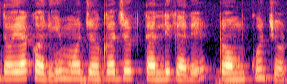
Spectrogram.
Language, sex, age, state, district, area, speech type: Odia, female, 18-30, Odisha, Balasore, rural, read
